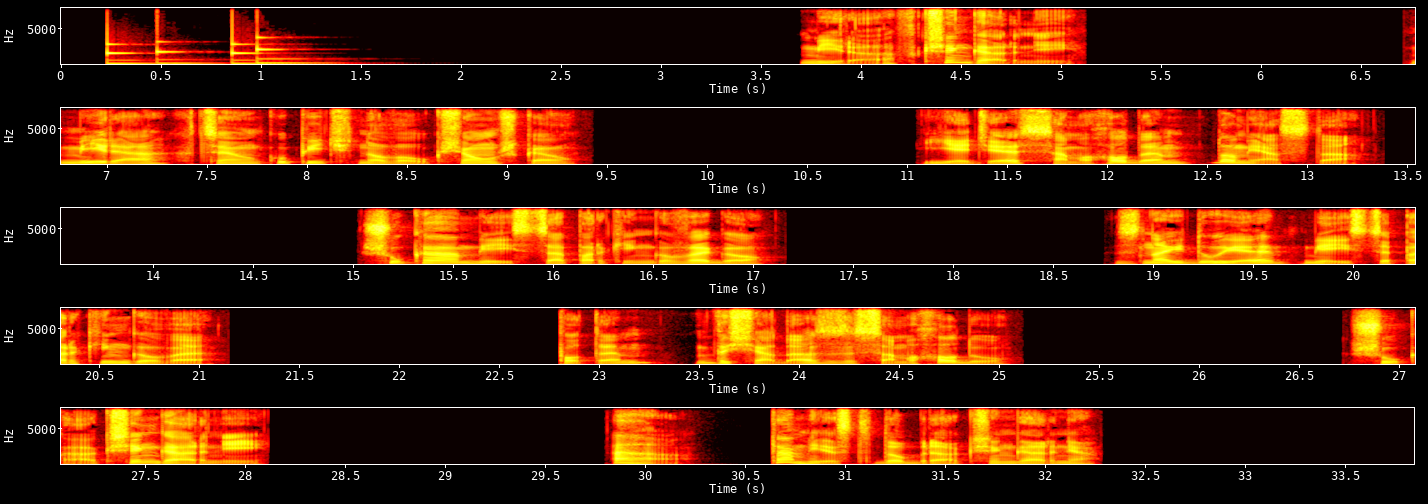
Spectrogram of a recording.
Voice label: Polish Easy Reader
